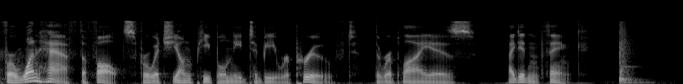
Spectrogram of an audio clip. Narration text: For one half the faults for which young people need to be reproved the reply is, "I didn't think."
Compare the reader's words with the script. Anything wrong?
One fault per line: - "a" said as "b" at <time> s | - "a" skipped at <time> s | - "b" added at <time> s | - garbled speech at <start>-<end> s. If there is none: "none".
none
